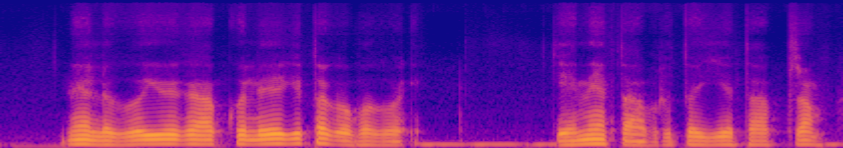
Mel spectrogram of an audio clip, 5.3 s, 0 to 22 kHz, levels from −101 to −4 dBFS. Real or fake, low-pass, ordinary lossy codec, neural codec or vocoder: fake; 19.8 kHz; Opus, 64 kbps; autoencoder, 48 kHz, 32 numbers a frame, DAC-VAE, trained on Japanese speech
